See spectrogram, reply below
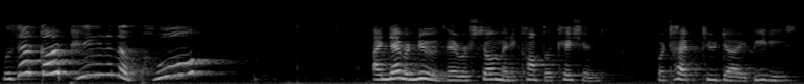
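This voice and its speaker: A woman's voice: on the high side, expressive, measured pace, pauses often, fairly bright tone, a little hiss or hum. A woman voicing a curious, cheeky puppet police officer in an amateur educational skit, playful and inquisitive. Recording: echoey room recording.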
